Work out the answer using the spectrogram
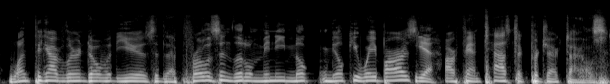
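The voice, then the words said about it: Heavy Boston accent. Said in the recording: “Got a heavy accent. ... He's from Boston.”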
